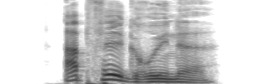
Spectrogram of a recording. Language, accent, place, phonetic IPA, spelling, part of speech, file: German, Germany, Berlin, [ˈap͡fl̩ˌɡʁyːnə], apfelgrüne, adjective, De-apfelgrüne.ogg
- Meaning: inflection of apfelgrün: 1. strong/mixed nominative/accusative feminine singular 2. strong nominative/accusative plural 3. weak nominative all-gender singular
